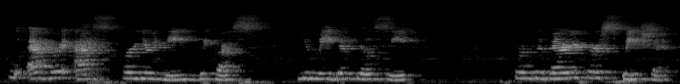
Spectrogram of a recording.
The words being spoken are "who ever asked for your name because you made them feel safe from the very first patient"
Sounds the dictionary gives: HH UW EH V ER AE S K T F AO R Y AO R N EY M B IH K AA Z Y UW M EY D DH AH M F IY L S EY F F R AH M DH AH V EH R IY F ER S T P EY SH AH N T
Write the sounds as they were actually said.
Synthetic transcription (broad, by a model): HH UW EH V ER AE S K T F AO R Y AO R N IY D B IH K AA S Y UW M EY D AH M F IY L S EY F F R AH M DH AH V EH R IY F ER S T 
